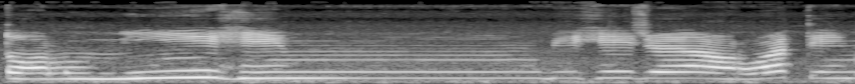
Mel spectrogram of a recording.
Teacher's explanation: می کو دو حرکہ کریں گے، یا سے پہلے زیر مد طبعی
